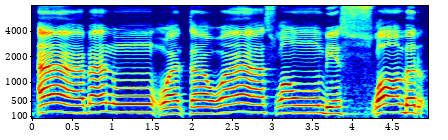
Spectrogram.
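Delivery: very slow melodic tajweed recitation; Quran recitation. Shown as a demonstration. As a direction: draw each word out in chant. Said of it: "recites the verse, teacher". (धीमी सुरीली तिलावत)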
